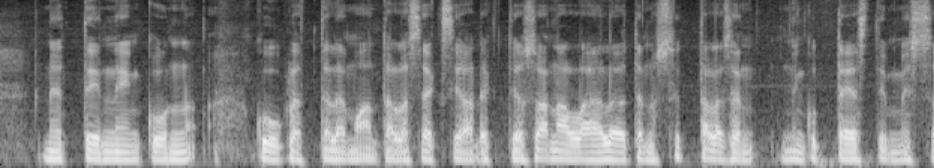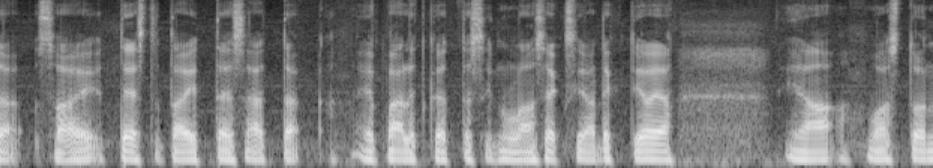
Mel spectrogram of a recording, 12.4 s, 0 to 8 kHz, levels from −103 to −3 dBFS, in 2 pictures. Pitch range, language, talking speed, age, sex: 100-115 Hz, Finnish, 115 wpm, 50-69, male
